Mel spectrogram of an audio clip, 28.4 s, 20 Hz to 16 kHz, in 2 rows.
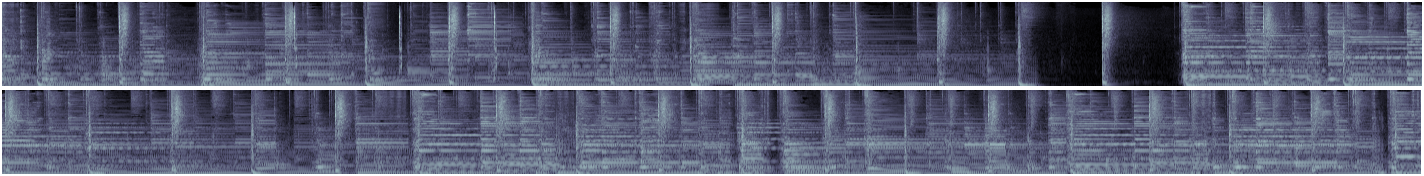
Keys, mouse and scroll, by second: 0.7 click, 2.2 scroll down 1, 2.8 click, 3.2-5.5 typing, 3.6 scroll up 1, 3.9 click, 4.5 scroll up 1, 4.9 click, 7.2 click, 9.6 click, 18.6-20.9 typing, 21.0 Return, 23.0 click, 24.5-25.9 typing, 28.0 click, 28.0 click.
